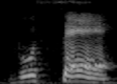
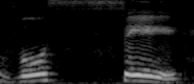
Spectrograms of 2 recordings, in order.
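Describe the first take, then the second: First: "você" wrongly opened to end in "é". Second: "você" ending on a long closed "ê". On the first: Teacher showing pupils how it would sound if open, "você" ending in "é". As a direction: say "você" with a wide-open final E. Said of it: "Se fosse aberto". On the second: Teacher correcting back to the closed sound, "você" with closed E. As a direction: close and hold the last vowel of "você". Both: Shown as a demonstration.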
